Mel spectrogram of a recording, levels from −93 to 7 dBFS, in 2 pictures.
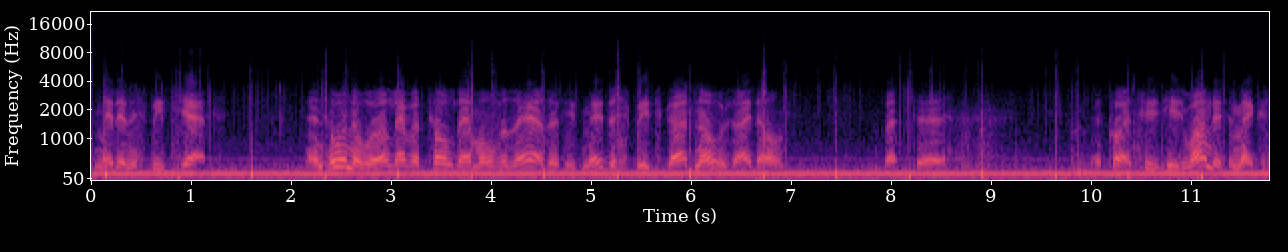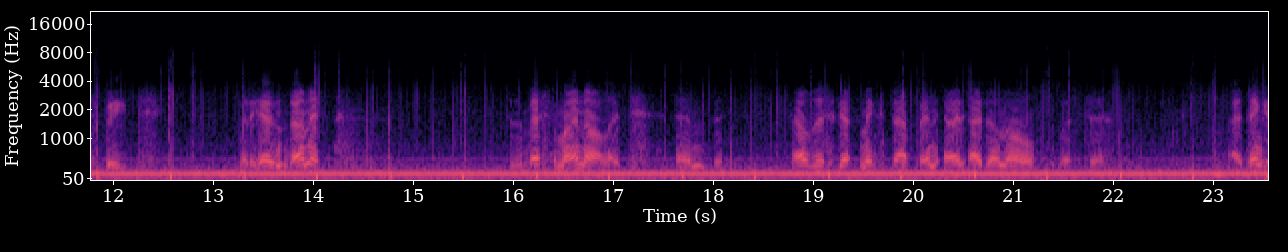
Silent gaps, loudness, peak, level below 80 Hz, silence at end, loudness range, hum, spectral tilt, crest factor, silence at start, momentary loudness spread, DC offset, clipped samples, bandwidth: none; -34 LUFS; -16 dBFS; -50 dBFS; 0 s; 3 LU; none; -10 dB/octave; 16 dB; 0 s; 6 LU; under 0.1%; under 0.1%; 4.3 kHz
